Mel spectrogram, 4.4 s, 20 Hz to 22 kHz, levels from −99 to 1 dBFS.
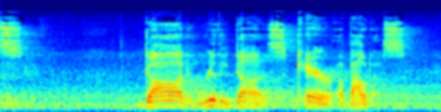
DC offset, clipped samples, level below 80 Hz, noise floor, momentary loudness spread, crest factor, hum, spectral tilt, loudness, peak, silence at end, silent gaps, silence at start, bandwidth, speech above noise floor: under 0.1%; under 0.1%; -72 dBFS; -43 dBFS; 23 LU; 18 dB; none; -4.5 dB/octave; -23 LUFS; -6 dBFS; 0 s; none; 0 s; 13.5 kHz; 21 dB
